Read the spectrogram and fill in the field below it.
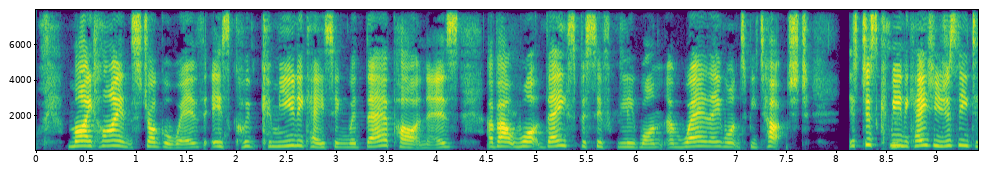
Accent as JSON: {"language": "English", "country": "United Kingdom", "said": "as a Brit"}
